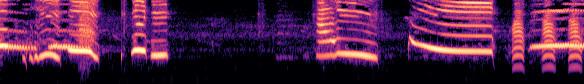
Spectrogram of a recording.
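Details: Morning voice-training song of a silver-eared laughingthrush, sung while dancing: clear slurred whistles rising and falling, brief sharp notes, a pause, then long sliding whistles and a quick series of pulsed, bubbling notes.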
